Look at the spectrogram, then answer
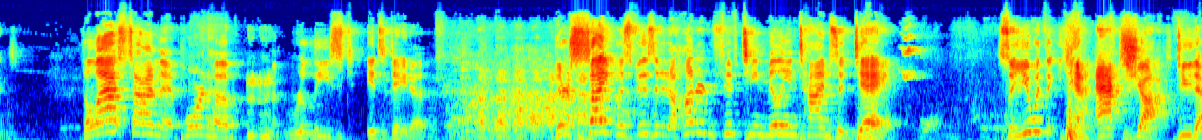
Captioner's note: ahem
